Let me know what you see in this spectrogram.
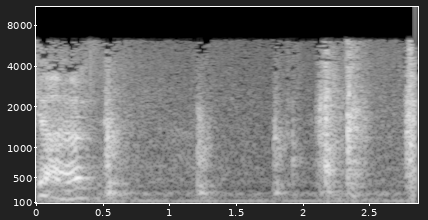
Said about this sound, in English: Mrs. Hudson's opening the door to him now.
